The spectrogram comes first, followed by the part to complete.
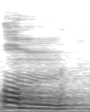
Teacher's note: voudrais vous dire quand qu'est-ce qui empêche la nasalité en français si vous trouvez double m ou double n on a dit le double m se prononce un seul M alors il n'y a pas de nasalité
